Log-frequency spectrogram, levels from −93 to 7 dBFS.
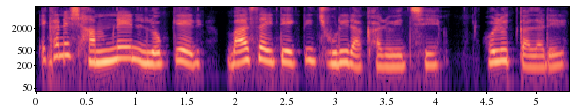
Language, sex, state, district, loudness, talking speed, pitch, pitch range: Bengali, female, West Bengal, Cooch Behar, -16 LUFS, 125 wpm, 245 Hz, 215-275 Hz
